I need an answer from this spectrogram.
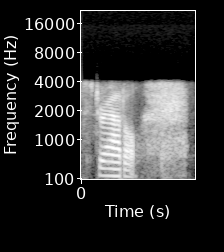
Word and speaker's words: straddle: is to straddle and it has an a sound in it St straddle um it's a little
